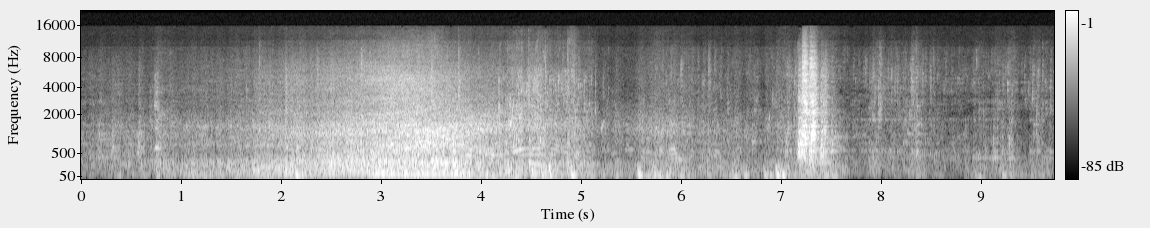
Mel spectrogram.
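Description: Water streams from a noodle strainer into a pot.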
